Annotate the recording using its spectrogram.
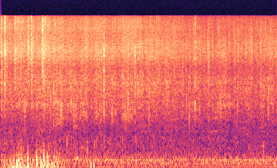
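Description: Wind buffeting the microphone: a low rumble with faint crackle, with a louder gust in the first second.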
